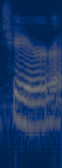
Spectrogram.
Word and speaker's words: chair: gross um in french flesh is the name chair as we spell it c-h-a-i-r and cooked is cute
